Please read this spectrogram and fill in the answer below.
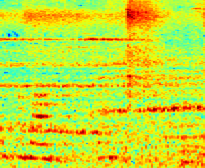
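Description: Subway train pulling into a station platform, its electric drive whining in several sustained tones that slowly shift in pitch over steady rail and wheel noise.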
